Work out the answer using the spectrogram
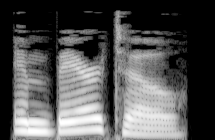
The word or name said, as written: umberto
